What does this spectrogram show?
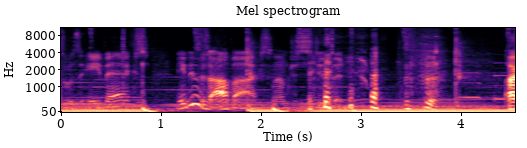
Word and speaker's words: AVAX: the second thing is when you say avax you know it's actually pronounced a vox really yeah why why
